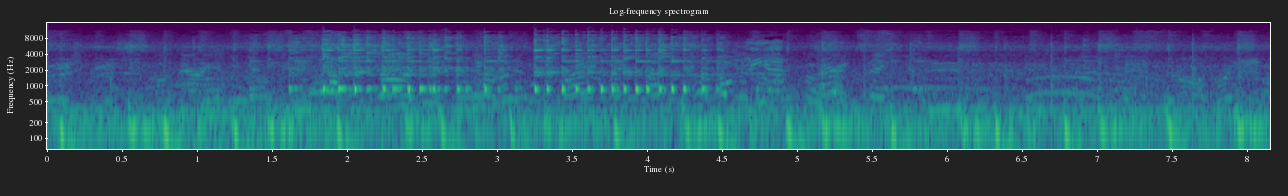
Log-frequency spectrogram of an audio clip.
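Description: A cowbell shaken rapidly for about three seconds, starting a second and a half in, its clanks coming about ten a second near the end. Background music and crowd voices run underneath.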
